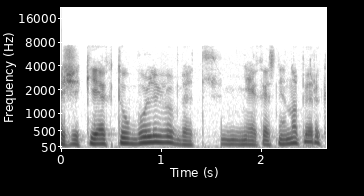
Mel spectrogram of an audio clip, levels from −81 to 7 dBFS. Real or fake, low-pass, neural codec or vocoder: real; 7.2 kHz; none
